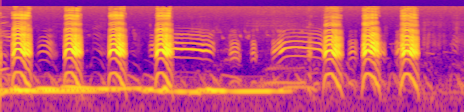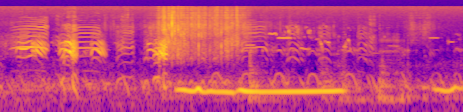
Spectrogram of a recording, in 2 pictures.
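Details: Greater prairie-chicken: a run of loud sharp cackling notes over a low hoot, then more cackles, a brief noisy burst, and a steady drone with soft whoops.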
